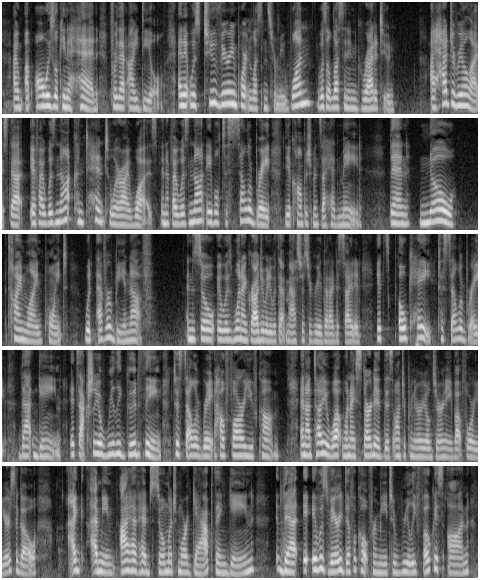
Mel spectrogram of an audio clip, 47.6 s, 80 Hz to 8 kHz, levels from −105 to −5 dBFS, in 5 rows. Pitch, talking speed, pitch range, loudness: 205 Hz, 160 wpm, 185-225 Hz, -28 LUFS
